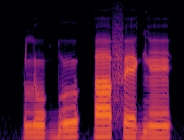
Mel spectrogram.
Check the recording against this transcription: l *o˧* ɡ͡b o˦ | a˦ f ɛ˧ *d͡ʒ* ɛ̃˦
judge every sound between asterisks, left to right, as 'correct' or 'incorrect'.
correct, incorrect: ɡ

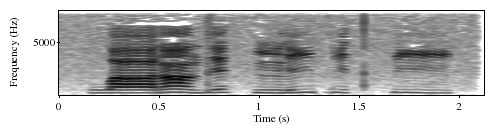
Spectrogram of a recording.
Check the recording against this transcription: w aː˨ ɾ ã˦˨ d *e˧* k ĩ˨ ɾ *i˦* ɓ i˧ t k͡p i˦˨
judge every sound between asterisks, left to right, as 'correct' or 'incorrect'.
correct, correct

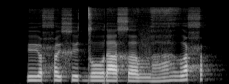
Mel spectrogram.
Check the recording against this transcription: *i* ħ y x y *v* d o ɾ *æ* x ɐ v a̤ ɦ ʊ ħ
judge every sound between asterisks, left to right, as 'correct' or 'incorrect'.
incorrect: y, incorrect: none, incorrect: a

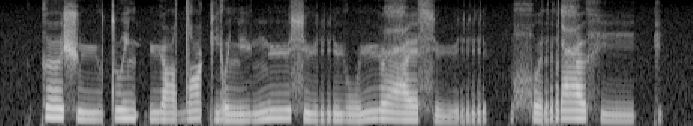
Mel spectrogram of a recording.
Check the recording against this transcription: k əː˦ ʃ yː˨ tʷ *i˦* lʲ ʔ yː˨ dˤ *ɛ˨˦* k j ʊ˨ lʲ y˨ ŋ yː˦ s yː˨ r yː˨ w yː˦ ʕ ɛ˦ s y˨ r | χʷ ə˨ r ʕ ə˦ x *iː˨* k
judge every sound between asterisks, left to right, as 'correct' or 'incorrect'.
correct, incorrect: ɛ˦, correct

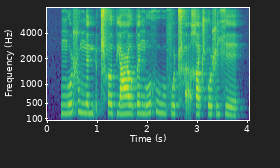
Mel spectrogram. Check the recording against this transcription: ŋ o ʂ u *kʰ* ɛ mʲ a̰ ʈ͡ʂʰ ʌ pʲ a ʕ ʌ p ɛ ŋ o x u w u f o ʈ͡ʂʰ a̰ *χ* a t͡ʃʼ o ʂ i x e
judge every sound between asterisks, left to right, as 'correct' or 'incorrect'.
incorrect: ŋ, correct

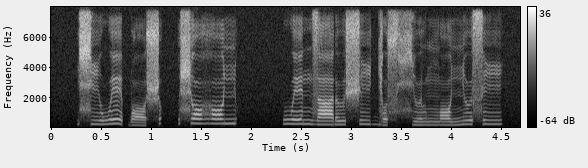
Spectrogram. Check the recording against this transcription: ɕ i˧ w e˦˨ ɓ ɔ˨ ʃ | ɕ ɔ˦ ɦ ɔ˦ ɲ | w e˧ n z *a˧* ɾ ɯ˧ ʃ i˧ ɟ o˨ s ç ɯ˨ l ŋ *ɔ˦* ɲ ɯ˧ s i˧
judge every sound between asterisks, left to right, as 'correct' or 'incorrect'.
correct, incorrect: ɔ˨

